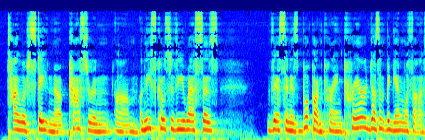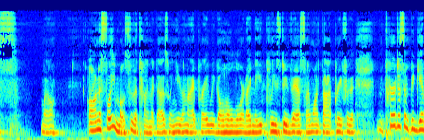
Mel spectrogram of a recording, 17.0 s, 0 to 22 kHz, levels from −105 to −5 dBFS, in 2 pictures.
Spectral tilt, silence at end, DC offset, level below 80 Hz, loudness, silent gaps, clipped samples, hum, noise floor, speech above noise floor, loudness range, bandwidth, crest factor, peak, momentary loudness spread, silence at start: -6.5 dB/octave; 0 s; under 0.1%; -66 dBFS; -28 LUFS; none; under 0.1%; none; -57 dBFS; 30 dB; 4 LU; 16.5 kHz; 20 dB; -8 dBFS; 12 LU; 0.15 s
